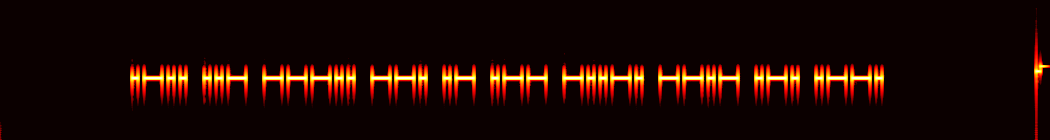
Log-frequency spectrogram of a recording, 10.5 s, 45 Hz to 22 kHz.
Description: Morse code, heard as a keyed tone, about 21 wpm, 700 Hz. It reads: LU8GAW/QRP
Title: Difficult Call Signs 20wpm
